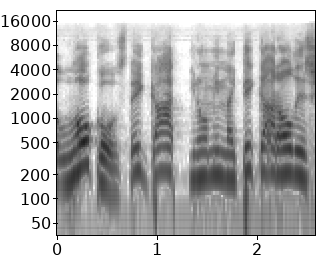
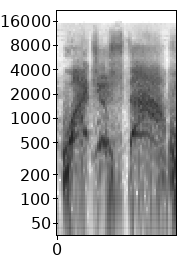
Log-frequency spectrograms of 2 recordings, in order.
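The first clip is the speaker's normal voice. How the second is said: stretched high-pitched whine; high slow mock woman; much slower than usual. Comedian voicing a woman asking why he stopped. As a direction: drawl it out high like the disappointed woman.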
